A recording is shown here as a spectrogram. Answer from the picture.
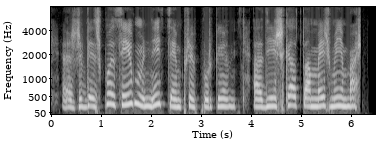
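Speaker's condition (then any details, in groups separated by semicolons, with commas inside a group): Ataxia after brain injury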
